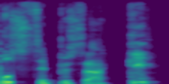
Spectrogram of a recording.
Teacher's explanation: When there is a compound word, like for example bussipysäkki, meaning bus stop, This has sort of two stressed syllables, the first ones of each word.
